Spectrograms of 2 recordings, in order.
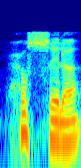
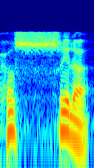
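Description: First: The word is said smoothly, without strain. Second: The word is said with exaggerated, strained articulation. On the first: The speaker calls it right. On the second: The speaker calls it wrong.

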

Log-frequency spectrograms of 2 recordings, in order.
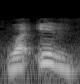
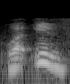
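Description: Both takes have the same delivery.

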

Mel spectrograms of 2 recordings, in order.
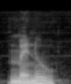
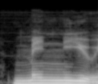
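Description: First: It is pronounced the Spanish way. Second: It is pronounced the English way. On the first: The speaker calls it wrong. "y no menú" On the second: The speaker calls it right. "Menu y no menú"

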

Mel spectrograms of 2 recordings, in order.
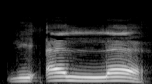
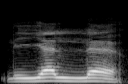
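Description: First: A glottal stop follows the i vowel. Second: A y sound replaces the glottal stop. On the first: This is the reading that keeps the hamza. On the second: This is how it is read when pausing in Hamza's reading.

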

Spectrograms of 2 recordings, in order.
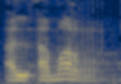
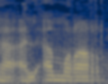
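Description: First: The two r sounds merge into one long r. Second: The two r sounds are said separately. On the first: The speaker calls it right. "هذا فصيح" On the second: The speaker calls it wrong. "لكن لو قلت الأمرر هذا غير فصيح"

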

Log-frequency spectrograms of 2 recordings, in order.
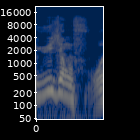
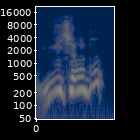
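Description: First: The last syllable is pronounced fu. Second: The last syllable is pronounced bu. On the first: This is how local people say it. "天津有个叫余姓府的" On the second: This follows the written character. "应该念呢余姓埠"

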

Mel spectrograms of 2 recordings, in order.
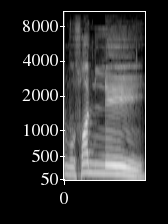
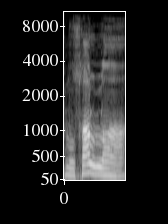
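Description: First: The final vowel is fully tilted toward i. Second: The final vowel is an open a. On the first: "حمزة والكسائي وخلف العاشر" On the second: "إنما الفتح"

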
